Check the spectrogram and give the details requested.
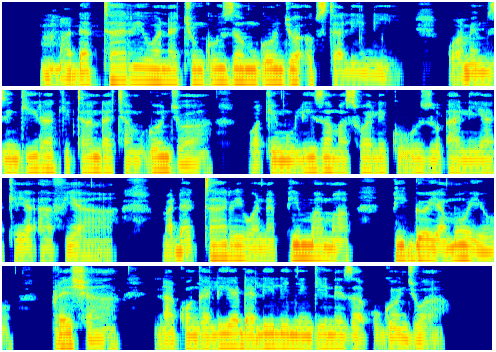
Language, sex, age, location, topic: Swahili, male, 18-24, Kisumu, health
